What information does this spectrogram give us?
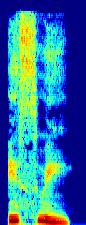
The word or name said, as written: ಇಸ್ವಿ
